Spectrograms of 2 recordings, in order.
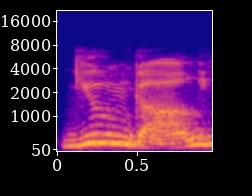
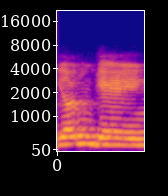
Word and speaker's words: Yungang: on the right track it's pronounced yungang yungang but Yung gang is is how you would probably in English yeah yungang Gros and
